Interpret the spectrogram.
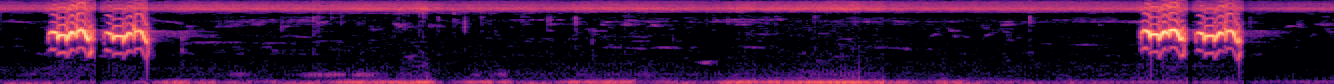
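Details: Sooty-headed bulbul calling to lure wild bulbuls: a pair of loud, wavering whistled notes, then a long gap holding a steady thin high hiss and a faint low rumble, then another matching pair.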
